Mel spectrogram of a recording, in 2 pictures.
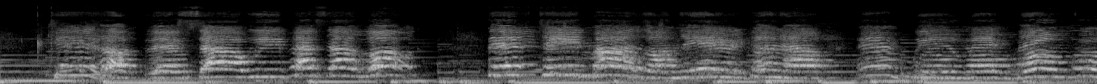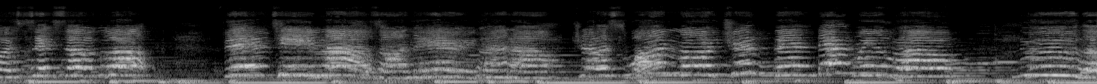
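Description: Children's choir singing a song together over instrumental accompaniment with a moving bass line.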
